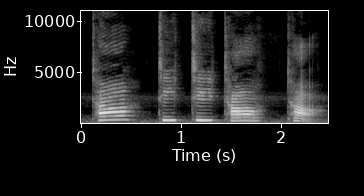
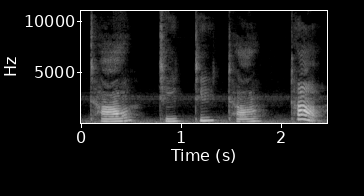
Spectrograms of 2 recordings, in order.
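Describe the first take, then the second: First: It is said at a medium loud volume. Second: It is said at a medium quiet volume.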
